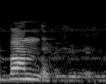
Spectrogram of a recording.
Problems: low volume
